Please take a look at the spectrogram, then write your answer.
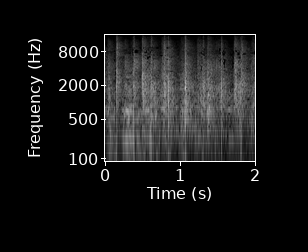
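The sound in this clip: Audience applause: sharp, even claps in a steady rhythm of roughly four per second, each one a crisp, bright slap.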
